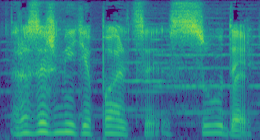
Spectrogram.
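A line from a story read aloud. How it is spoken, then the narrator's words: Barely audible child's voice. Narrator (Russian): еле слышно говорил мальчик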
